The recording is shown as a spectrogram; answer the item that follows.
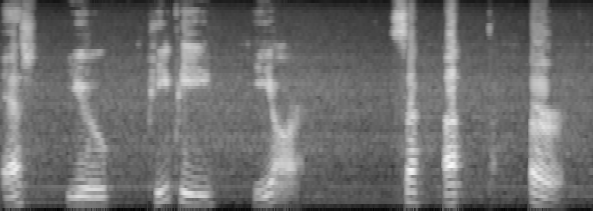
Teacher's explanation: it's really hard to hear the E in this sound. The R kind of controls the sound of it. So we put the two letters in there, and that's an R-controlled vowel.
